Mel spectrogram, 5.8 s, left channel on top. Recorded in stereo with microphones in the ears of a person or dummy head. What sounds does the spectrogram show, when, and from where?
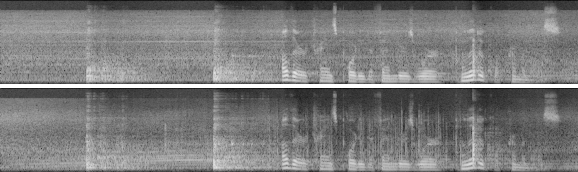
0.8 s a thud: 35° right (ahead or behind), 6.5 m
2.8 s a man speaking: 25° left (ahead or behind), 0.6 m
4.7 s chopping: 15° right (ahead or behind), 1.0 m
